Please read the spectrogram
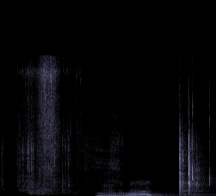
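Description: A cloth polishing bag rustling as it is gathered up with a tray's worth of loose bullets inside, followed by a short wordless voice sound and a couple of sharp clicks near the end.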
